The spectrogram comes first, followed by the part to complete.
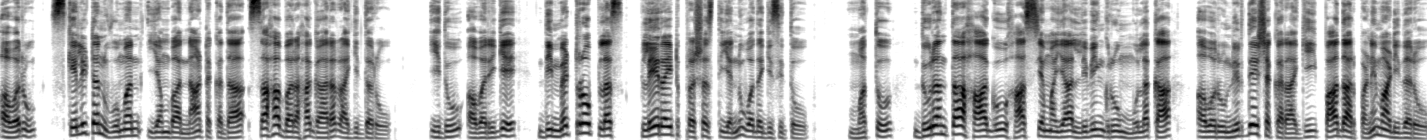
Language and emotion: Kannada, neutral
